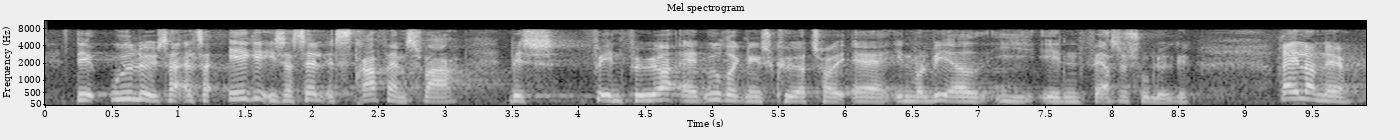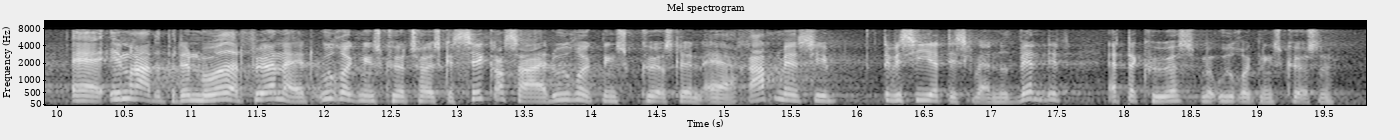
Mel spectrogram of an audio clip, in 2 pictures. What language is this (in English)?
Danish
